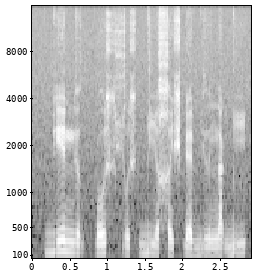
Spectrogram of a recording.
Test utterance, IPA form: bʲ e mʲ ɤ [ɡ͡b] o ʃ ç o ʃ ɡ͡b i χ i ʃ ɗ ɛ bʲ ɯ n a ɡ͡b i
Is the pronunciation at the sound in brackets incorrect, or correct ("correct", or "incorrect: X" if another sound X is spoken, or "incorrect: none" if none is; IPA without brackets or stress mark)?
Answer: incorrect: k͡p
